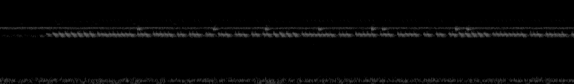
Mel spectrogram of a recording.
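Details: Shrill autumn insect trilling meant for falling asleep, fading in within the first half second, then a steady high buzzing chirr with faint regular accents roughly twice a second.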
